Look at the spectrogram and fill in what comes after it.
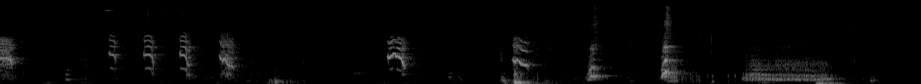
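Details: Pomeranian puppies nearly eight weeks old, newly learned to bark: a run of high, short yapping barks in quick succession, some rising and falling, followed by a longer growly, whining sound near the end.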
